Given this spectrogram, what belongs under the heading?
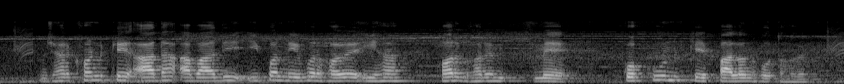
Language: Bhojpuri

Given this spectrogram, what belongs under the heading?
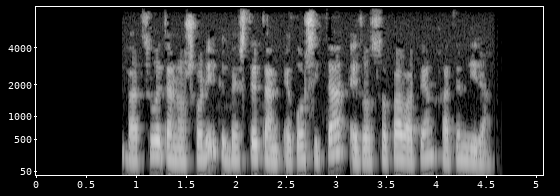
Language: Basque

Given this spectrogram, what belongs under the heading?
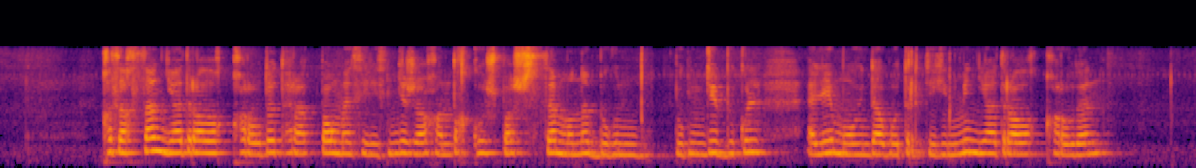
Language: Kazakh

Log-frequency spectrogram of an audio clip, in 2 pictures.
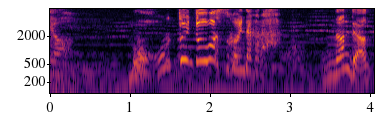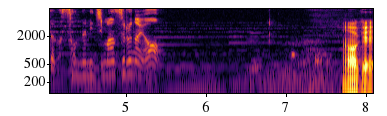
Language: German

